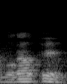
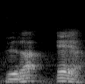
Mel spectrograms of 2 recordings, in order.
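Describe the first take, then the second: First: The E in "vogal E" as rounded "euh"; name the vowel E as a weak French "euh"; E fraco. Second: The E in "vira E" as an open "eh"; E aberto. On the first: ("E" fraco e arredondado, som de "eu" francês) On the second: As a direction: open the vowel E up to È. ("E" aberto, como em "pé") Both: Shown as a demonstration. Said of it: "ela muda de som".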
